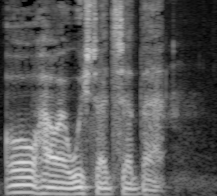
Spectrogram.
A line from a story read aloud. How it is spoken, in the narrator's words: sighed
